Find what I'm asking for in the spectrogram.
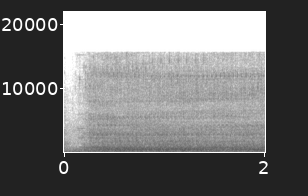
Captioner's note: engine rattling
